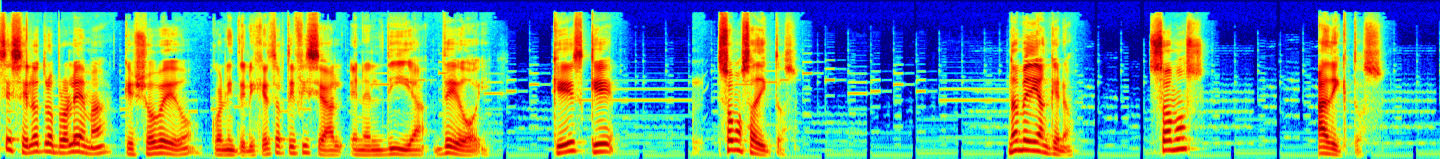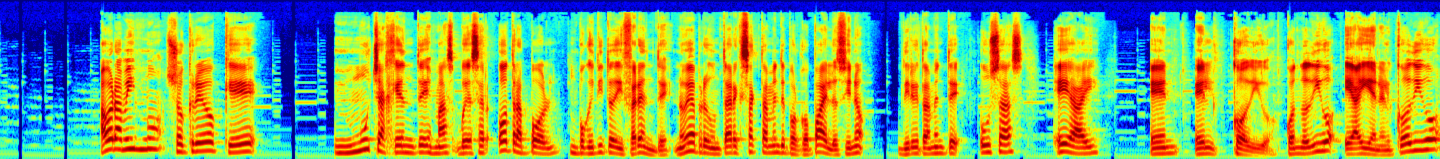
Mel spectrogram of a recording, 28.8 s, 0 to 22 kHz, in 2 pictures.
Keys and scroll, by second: 23.9-28.8 typing, 27.8 Tab.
